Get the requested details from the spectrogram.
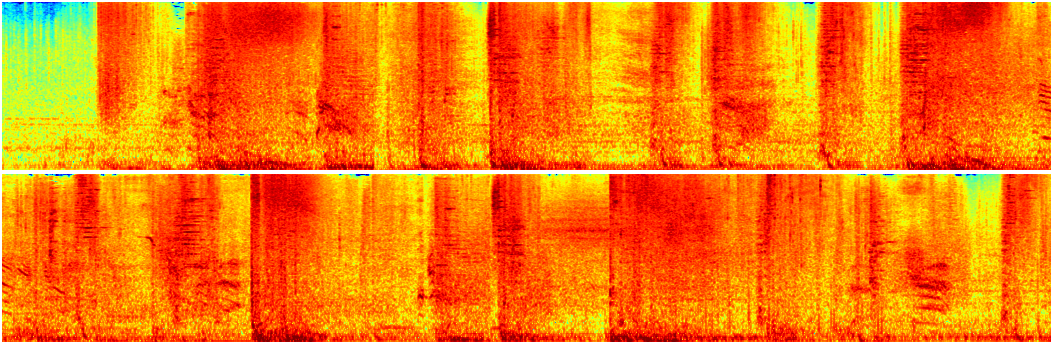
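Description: Swords clash and strike in a fierce fight.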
